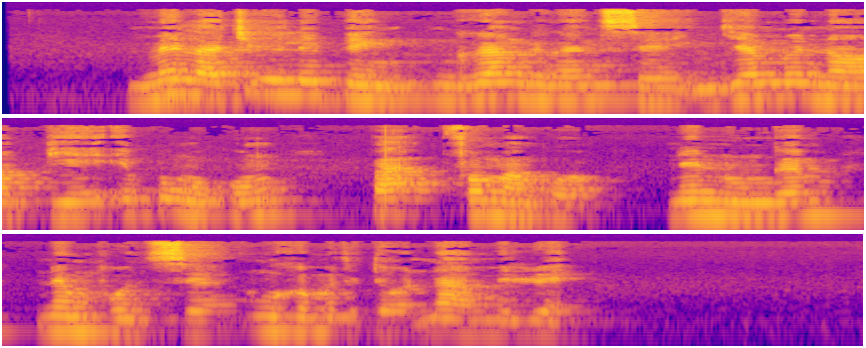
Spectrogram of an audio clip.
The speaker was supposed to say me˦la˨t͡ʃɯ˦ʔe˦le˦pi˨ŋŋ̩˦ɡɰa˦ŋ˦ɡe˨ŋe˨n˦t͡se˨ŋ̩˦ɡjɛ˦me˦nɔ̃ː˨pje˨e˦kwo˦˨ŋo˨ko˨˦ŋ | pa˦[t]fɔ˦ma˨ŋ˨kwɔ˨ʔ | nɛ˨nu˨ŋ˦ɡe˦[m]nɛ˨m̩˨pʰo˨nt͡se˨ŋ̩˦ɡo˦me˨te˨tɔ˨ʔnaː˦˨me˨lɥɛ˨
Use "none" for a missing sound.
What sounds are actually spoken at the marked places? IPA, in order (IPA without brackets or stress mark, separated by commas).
ʔ, m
